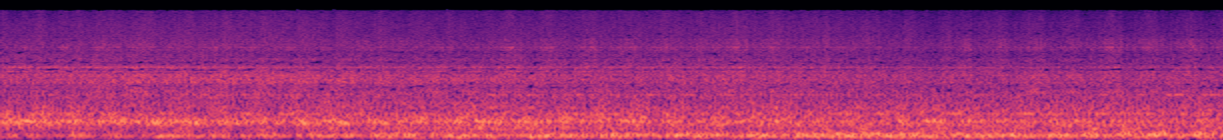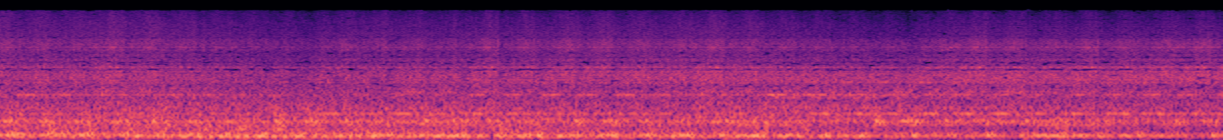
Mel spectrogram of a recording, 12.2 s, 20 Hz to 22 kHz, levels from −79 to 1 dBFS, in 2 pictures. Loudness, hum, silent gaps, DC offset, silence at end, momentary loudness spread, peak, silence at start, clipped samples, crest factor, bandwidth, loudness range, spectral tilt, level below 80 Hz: -18 LUFS; none; none; under 0.1%; 0 s; 2 LU; -6 dBFS; 0 s; under 0.1%; 12 dB; 16.5 kHz; 1 LU; -4.5 dB/octave; -44 dBFS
